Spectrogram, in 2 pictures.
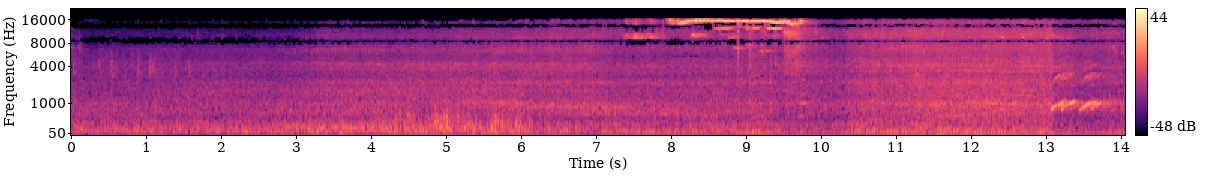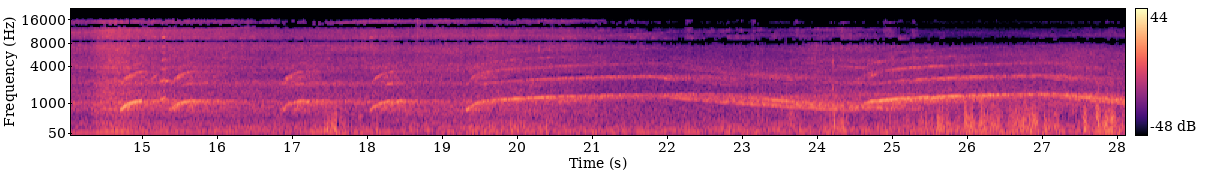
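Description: Fire engine's engine running low as the truck pulls out, then about halfway through a string of short rising siren chirps, followed by a wailing siren that sweeps slowly up and down as the engine drives off on an emergency run.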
